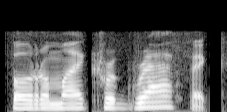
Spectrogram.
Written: photomicrographic

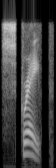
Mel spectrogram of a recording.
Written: scrape

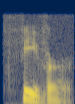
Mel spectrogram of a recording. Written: fever

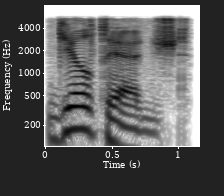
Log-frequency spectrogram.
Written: gilt-edged

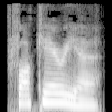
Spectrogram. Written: faucaria

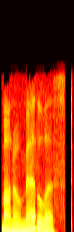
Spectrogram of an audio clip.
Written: monometallist

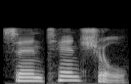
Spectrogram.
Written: sentential

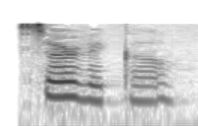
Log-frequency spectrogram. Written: cervico

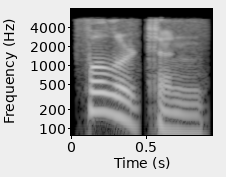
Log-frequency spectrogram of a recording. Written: Fullerton

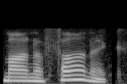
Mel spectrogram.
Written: monophonic

